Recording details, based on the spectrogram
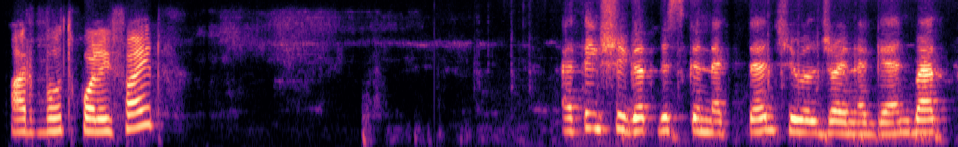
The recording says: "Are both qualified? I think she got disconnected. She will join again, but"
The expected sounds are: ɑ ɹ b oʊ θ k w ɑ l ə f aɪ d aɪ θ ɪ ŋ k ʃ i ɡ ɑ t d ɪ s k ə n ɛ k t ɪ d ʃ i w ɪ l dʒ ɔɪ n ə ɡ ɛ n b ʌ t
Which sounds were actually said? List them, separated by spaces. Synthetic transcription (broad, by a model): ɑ ɹ b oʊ t k w ɑ l ə f aɪ d aɪ θ ɪ ŋ k ʃ i ɡ ɑ t d ɪ s k ə n ɛ k t ɪ d ʃ i w ɪ l dʒ ɔɪ n ə ɡ ɛ n b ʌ t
